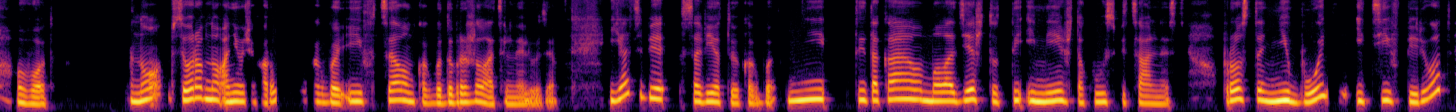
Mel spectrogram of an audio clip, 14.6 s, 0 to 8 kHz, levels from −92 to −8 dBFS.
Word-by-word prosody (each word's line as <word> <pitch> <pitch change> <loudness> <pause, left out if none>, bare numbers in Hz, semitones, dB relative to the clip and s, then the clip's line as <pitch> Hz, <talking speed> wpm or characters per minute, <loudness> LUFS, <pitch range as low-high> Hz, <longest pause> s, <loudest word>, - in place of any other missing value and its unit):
Вот. 145 -4 -1 0.7
Но 200 +4 +2
всё 225 -1 +3
равно 240 -4 +3
они 190 0 +3
очень 185 -1 -5
хорошие, 175 +5 -4 0.3
как 185 -2 -6
бы, 170 -2 +2
и 195 +3 0
в 185 - -20
целом, 215 -3 0
как 160 -4 -8
бы, 160 0 -1
доброжелательные 165 -5 -2
люди. - - -7 0.5
И 205 - +1
я 280 - +1
тебе 265 -8 0
советую, 180 -5 -1
как - - -7
бы, 165 - -7
не 230 +3 +4 0.2
ты 225 -1 0
такая 230 +3 +2
молодец, 200 +2 +3
что 210 -5 -6
ты 185 +5 -3
имеешь 195 0 +3
такую 185 0 -3
специальность. 160 -5 -8 0.3
Просто 225 0 +1
не 200 +2 +8
бой 190 - +2 0.3
идти 200 +2 -1
вперед. 200 - -2
195 Hz, 150 wpm, -21 LUFS, 175-220 Hz, 0.7 s, не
